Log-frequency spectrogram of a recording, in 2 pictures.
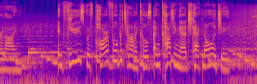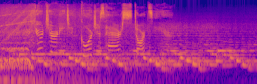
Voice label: female Northern Irish multiple accents commercial compilation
